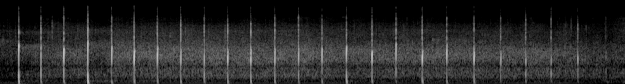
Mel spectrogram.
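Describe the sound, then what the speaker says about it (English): Sharp, evenly spaced hand claps ring out one after another, about two dozen in steady rhythm, fairly close, at a high school Air Force JROTC awards ceremony. "A round of applause, please."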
